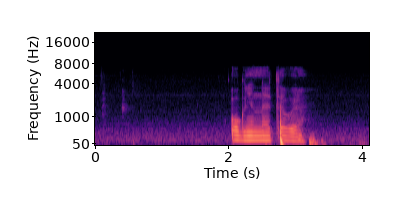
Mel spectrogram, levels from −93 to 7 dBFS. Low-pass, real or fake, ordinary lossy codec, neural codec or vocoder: 7.2 kHz; real; none; none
